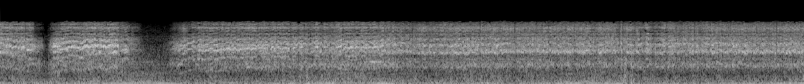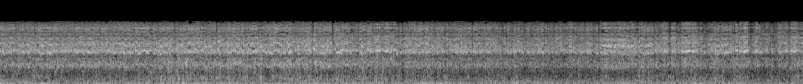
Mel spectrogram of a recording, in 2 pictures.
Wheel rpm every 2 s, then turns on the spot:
130, 180, 230, 230, 230, 240, 240, 230.
none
